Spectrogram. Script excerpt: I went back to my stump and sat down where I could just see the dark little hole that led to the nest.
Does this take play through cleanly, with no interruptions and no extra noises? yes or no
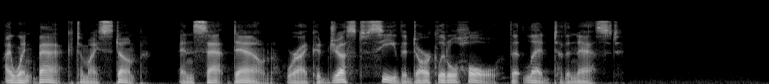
yes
